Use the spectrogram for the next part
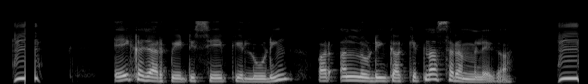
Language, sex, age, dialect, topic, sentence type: Hindi, male, 25-30, Garhwali, agriculture, question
